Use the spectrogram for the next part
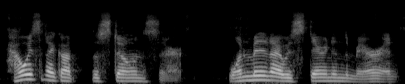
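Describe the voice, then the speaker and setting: A man's voice: a little high, lively intonation, a little fast, dry recording, natural voice. Male actor as schoolboy wizard, earnest, curious, questioning, dry close sound, fantasy table read. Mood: puzzled.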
